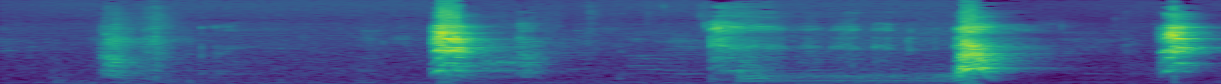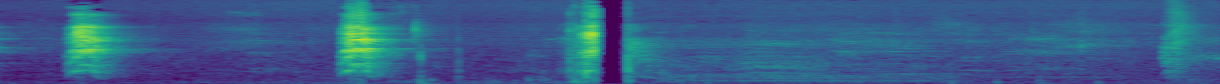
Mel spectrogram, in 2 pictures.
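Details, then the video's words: Puppy barking at another dog indoors: about nine sharp, high yappy barks spaced irregularly over twelve seconds, some paired, with low growly rumbles between barks. "Cute puppy bark"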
